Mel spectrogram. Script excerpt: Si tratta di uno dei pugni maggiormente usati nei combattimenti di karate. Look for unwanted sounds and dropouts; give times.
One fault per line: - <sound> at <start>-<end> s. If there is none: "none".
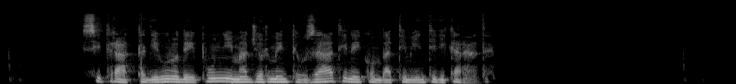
none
